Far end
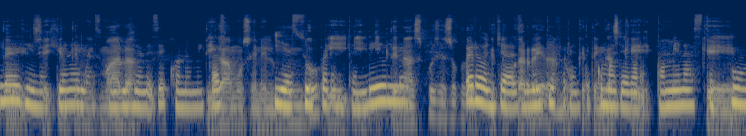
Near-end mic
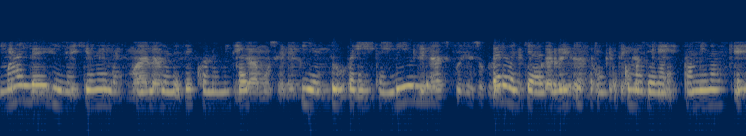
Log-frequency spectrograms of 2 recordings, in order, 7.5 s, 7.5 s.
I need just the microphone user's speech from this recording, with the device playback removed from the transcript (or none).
none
